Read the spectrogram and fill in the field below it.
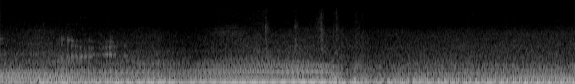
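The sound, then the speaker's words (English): A car engine pulls hard under acceleration while overtaking two slow-moving trucks on an otherwise empty road, a loud, steady droning hum heard from inside, then its pitch drops abruptly partway through as if shifting gears before continuing to rumble. “Gonna double up here. Feel that? We just passed two very slow moving trucks.”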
